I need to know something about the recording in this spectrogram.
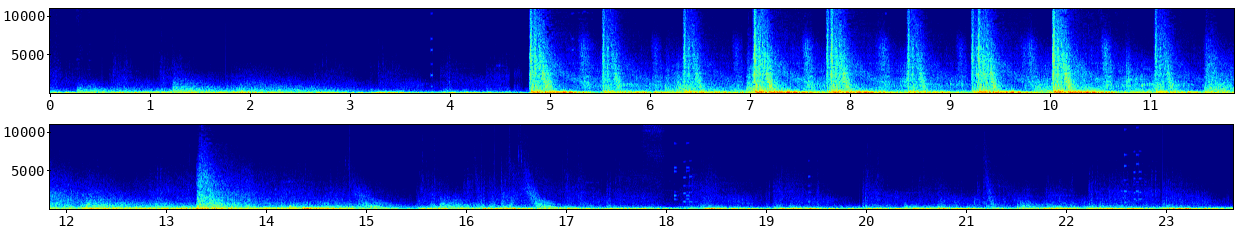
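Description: Heavy machinery rumbles low and steady throughout.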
